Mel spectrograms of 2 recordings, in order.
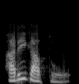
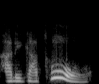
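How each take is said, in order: First: It has the standard Tokyo pitch pattern. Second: It has the Osaka regional pitch pattern. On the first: "the correct intonation is arigato" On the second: "in Osaka, people say arigato"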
